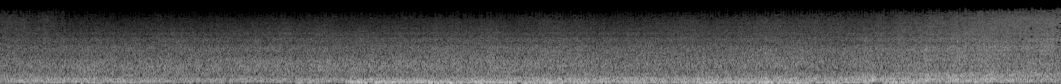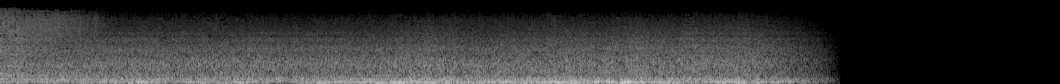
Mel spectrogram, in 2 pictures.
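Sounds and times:
storm waves breaking: 0.0s - 19.0s.

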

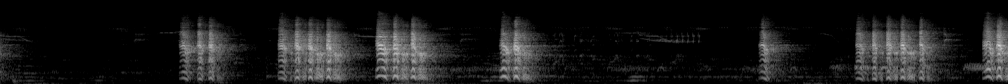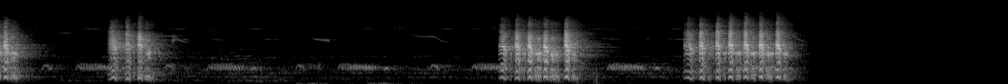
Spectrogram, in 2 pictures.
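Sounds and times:
vervet monkey calls: 1.8s - 7.0s, 7.6s - 18.2s.

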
